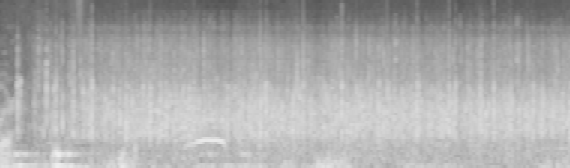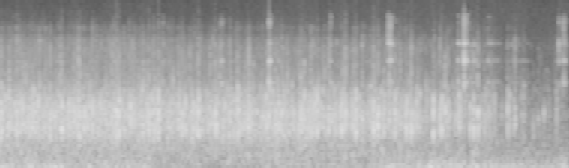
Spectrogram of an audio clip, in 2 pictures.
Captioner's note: applause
